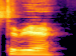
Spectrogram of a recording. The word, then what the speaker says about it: Stibio: Yes, Stibio.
